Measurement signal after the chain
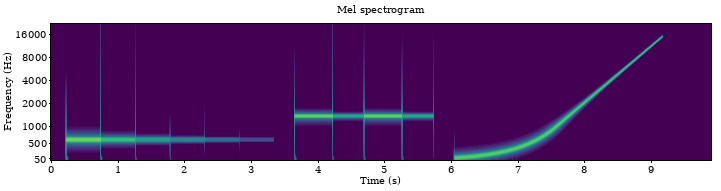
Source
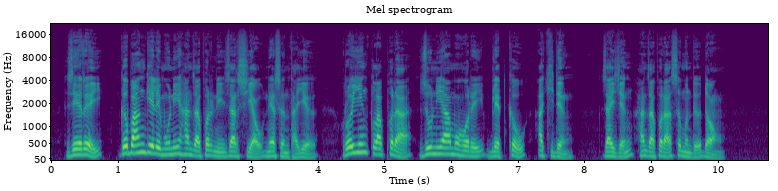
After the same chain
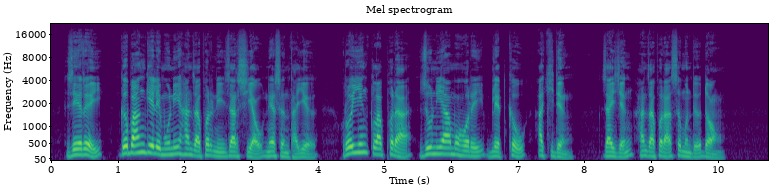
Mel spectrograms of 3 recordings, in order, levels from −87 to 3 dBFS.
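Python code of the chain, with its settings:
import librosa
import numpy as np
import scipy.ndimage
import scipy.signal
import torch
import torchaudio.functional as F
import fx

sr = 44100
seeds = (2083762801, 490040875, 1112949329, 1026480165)

y = scipy.signal.sosfilt(scipy.signal.butter(4, 52.0, 'highpass', fs=sr, output='sos'), x)
y = y * 10.0 ** (-1.0 / 20.0)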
